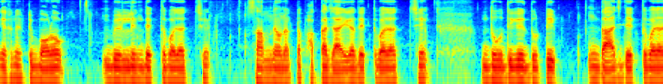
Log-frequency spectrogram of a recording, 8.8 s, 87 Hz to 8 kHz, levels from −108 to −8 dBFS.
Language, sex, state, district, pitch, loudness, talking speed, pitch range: Bengali, male, Jharkhand, Sahebganj, 110 Hz, -21 LUFS, 140 wpm, 105-110 Hz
